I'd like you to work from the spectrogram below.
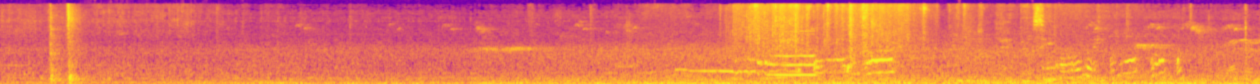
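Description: A chicken kept in a city clucks in low bursts over steady background noise, with a few brief calls clustered toward the end.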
